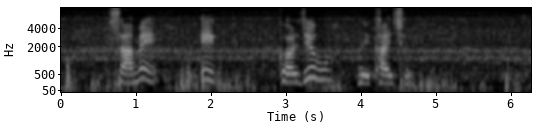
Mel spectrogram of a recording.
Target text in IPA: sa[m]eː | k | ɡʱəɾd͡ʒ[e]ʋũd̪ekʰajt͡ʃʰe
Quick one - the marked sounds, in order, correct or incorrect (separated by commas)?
correct, correct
